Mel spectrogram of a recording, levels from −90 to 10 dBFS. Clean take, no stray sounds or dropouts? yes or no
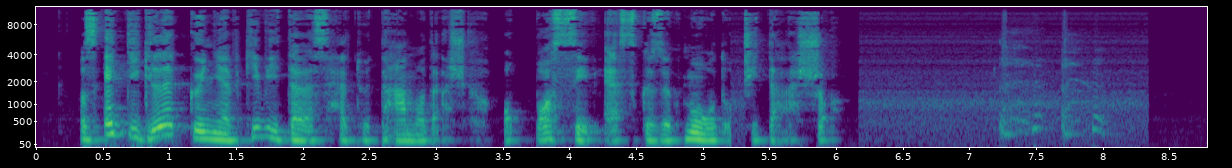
no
